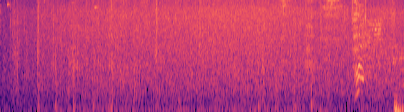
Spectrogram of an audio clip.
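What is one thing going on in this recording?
Footsteps thud on wooden steps.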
